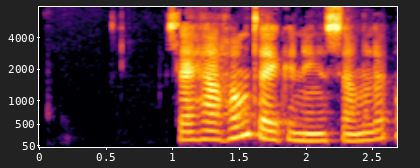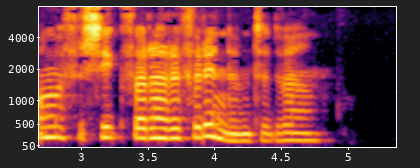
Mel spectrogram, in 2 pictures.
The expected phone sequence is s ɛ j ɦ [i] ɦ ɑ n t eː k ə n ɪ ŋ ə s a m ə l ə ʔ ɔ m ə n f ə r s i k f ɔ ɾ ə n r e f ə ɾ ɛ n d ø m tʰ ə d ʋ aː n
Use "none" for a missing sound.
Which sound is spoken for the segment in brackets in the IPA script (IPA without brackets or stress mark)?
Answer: a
